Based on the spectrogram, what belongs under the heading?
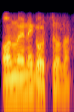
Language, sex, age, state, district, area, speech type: Nepali, male, 60+, West Bengal, Kalimpong, rural, conversation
